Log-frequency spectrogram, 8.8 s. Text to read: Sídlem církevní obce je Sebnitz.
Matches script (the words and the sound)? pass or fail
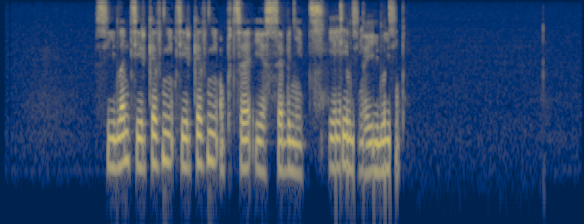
fail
